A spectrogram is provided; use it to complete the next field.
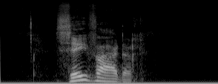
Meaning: seafarer
- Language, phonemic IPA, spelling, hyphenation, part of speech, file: Dutch, /ˈzeːˌvaːr.dər/, zeevaarder, zee‧vaar‧der, noun, Nl-zeevaarder.ogg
